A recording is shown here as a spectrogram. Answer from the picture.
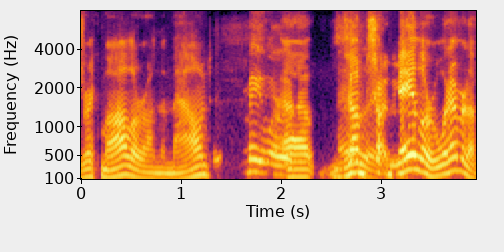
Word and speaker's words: Mahler: Even like Ernie says Mahler. So that's how you say it in German. It's Mahler. Yes, Mahler. Yeah. Hold on. So, let's pull up the baseball pronunciation guide and see if. All right, Tim is going to correct us here. Here we go. My Talking Baseball game says Mailer.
